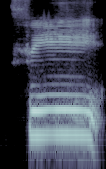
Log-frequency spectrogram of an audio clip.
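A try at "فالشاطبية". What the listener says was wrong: Fa, ini bukan fi. fa baru fi. Ini enggak ada ya-nya.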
